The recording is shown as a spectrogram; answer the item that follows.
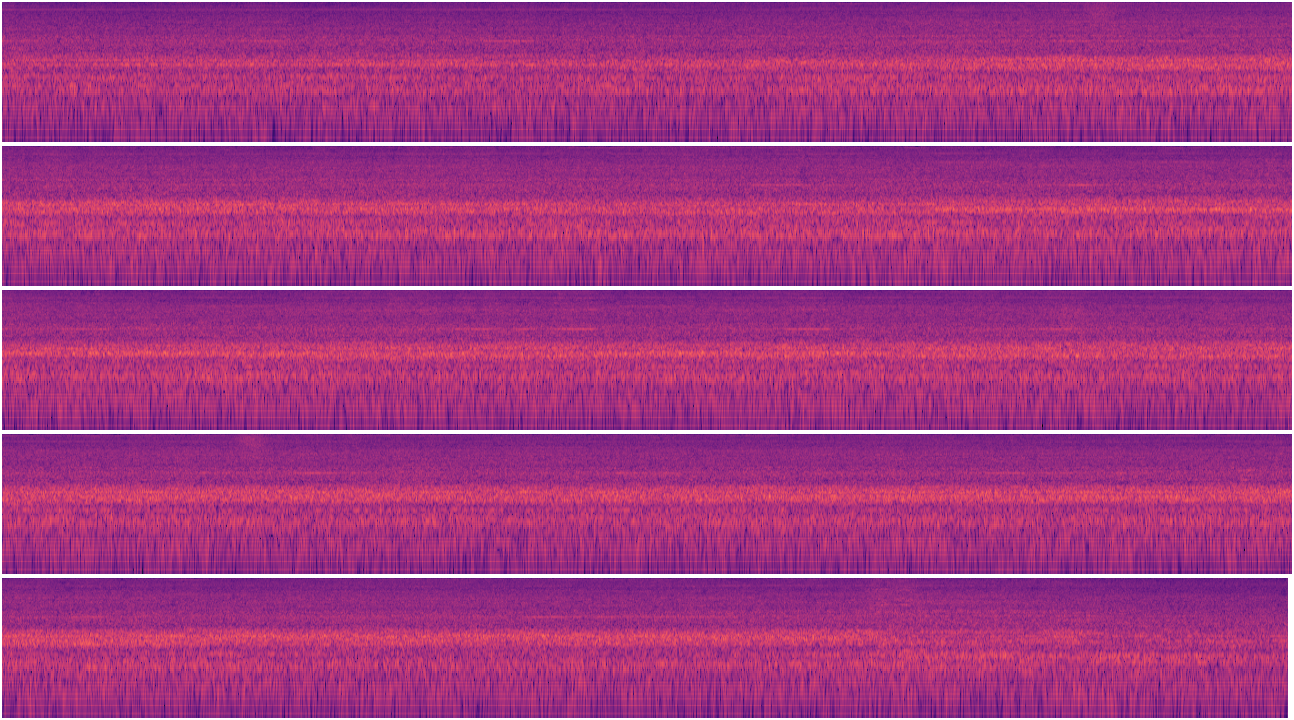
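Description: Protek UNICO TT CNC milling machine milling closed-cell foam, its spindle and suction extraction running. The sound is a steady rushing noise with a faint high whine, swelling slightly about four seconds in.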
